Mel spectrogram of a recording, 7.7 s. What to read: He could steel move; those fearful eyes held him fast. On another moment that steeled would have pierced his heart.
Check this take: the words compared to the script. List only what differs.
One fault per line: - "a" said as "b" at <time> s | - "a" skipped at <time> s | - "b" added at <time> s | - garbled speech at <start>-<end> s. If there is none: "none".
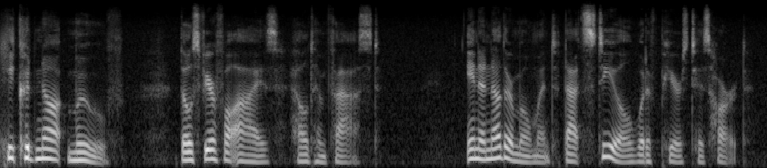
- "steel" said as "not" at 0.3 s
- "On" said as "In" at 4.6 s
- "steeled" said as "steel" at 5.8 s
